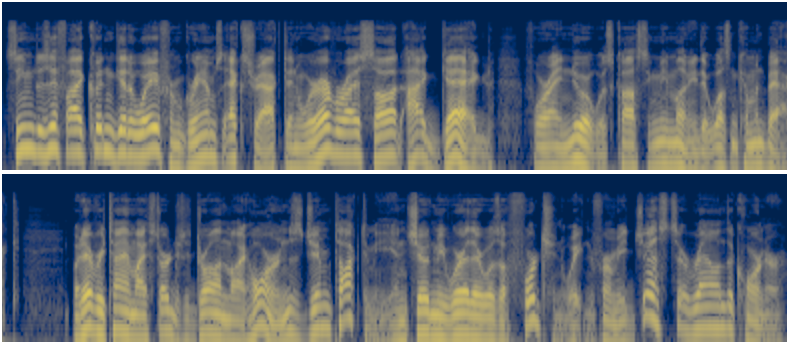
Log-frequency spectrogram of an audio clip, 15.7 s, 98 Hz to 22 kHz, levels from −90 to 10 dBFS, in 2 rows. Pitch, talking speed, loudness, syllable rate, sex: 120 Hz, 220 wpm, -18 LUFS, 5.4 syllables/s, male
